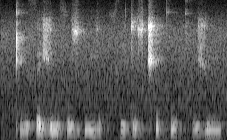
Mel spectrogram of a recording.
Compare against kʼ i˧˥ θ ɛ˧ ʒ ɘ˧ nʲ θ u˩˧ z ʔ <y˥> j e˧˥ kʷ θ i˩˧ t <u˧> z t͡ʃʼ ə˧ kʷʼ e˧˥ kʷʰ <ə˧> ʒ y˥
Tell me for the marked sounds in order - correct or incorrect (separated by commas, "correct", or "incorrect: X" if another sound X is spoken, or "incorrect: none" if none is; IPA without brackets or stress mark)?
incorrect: y˩˧, correct, correct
